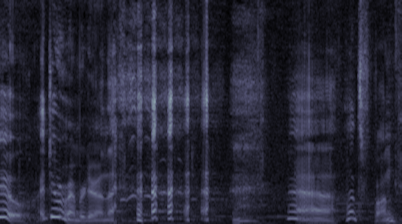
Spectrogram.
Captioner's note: laughing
